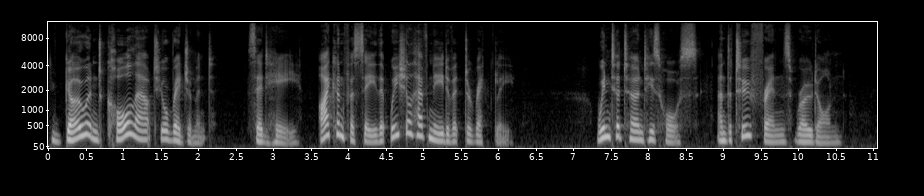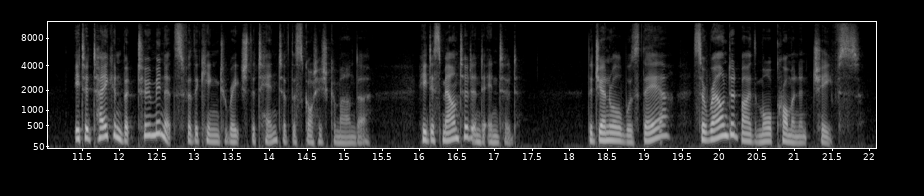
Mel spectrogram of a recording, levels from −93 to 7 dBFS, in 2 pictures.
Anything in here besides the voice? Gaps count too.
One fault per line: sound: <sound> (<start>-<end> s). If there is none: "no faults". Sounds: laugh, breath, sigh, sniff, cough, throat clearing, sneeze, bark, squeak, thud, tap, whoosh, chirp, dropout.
no faults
